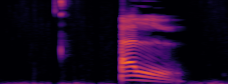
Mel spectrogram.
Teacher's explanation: lam dilafalkan dari tepi lidah bagian depan yang kiri menyusur sampai ke ujung lidahnya. Tepi lidah bagian depan yang kanan menyusur sampai ke ujung lidahnya, disentuhkan ke langit-langit atas depan kita.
